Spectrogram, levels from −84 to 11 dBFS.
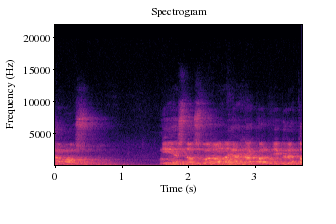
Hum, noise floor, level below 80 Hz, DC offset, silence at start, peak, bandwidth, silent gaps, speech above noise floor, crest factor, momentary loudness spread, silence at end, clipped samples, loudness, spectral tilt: none; -43 dBFS; -48 dBFS; under 0.1%; 0 s; -2 dBFS; 13 kHz; none; 25 dB; 16 dB; 16 LU; 0 s; under 0.1%; -18 LUFS; -4.5 dB/octave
